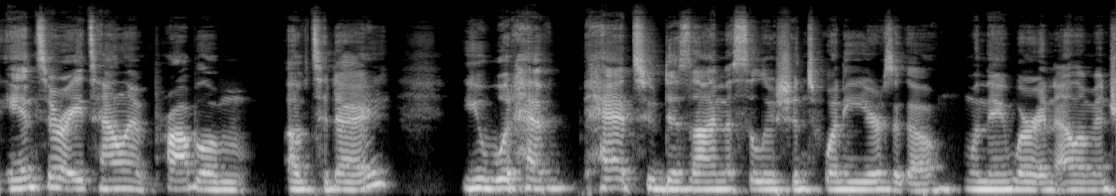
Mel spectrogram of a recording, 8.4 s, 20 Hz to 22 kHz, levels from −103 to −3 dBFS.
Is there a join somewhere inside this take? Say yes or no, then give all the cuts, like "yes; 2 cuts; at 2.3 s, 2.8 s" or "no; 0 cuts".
no; 0 cuts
